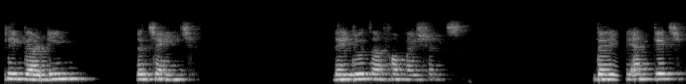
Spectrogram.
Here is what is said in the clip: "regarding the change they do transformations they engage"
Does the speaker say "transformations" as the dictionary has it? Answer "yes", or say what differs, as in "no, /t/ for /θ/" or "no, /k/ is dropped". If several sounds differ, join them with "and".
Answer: no, /s/ is dropped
